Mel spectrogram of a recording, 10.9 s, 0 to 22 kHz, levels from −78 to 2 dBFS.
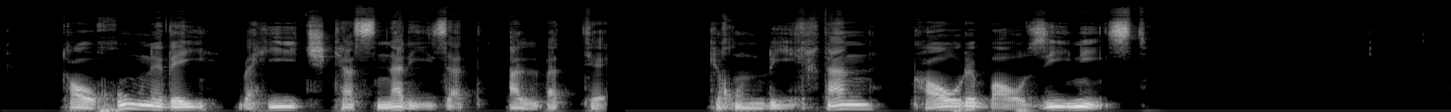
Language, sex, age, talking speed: Persian, male, 50-69, 75 wpm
